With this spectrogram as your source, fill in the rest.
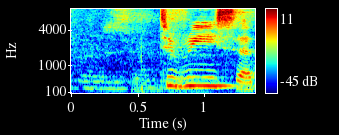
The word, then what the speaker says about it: Theresa: now it's Antony Antony Esther in this case Teresa Teresa Teresa Teresa have you if you listen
